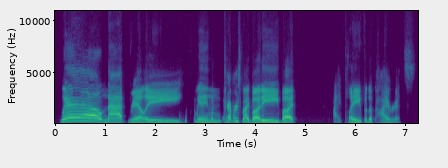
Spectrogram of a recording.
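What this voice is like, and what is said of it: Imitates another person's voice. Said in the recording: “That was a good Steven impression.”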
